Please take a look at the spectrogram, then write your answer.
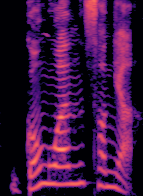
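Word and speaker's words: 공원소녀: It's from an Ago girl group, and Stephanie, I'm gonna need you to help me pronounce the name here. That would be Gongwan Sonya.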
